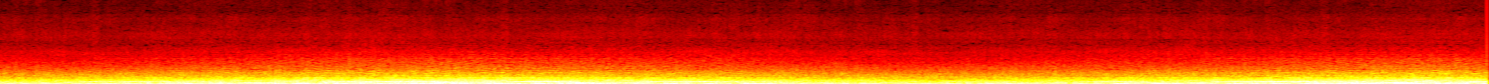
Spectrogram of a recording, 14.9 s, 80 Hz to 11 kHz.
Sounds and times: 0.0s strings 14.8s
0.0s synthesizer 14.8s

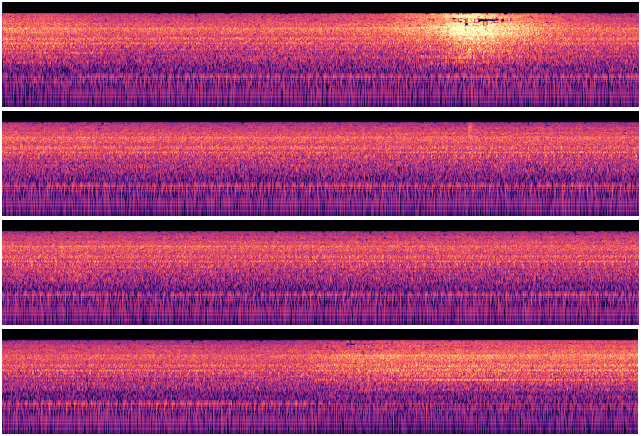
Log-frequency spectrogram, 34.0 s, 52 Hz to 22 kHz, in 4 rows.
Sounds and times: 0.0s new bus engine idling 33.9s
2.7s traffic noise in background 9.6s

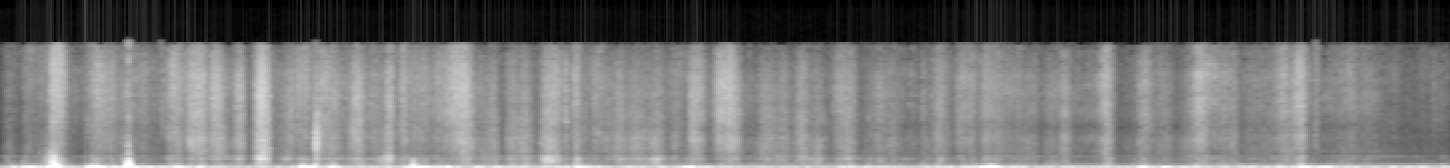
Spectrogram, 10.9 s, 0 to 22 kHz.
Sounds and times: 0.0s wiping hands in towel 10.4s

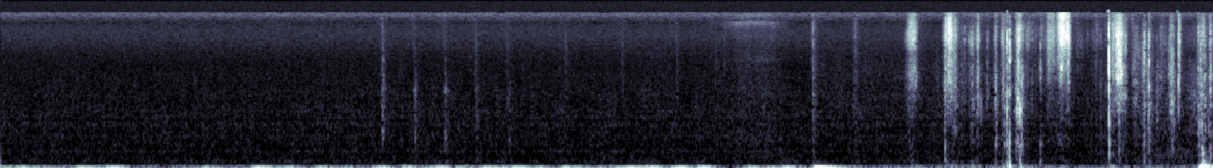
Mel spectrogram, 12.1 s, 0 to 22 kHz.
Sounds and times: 9.1s Cards being handled 12.1s

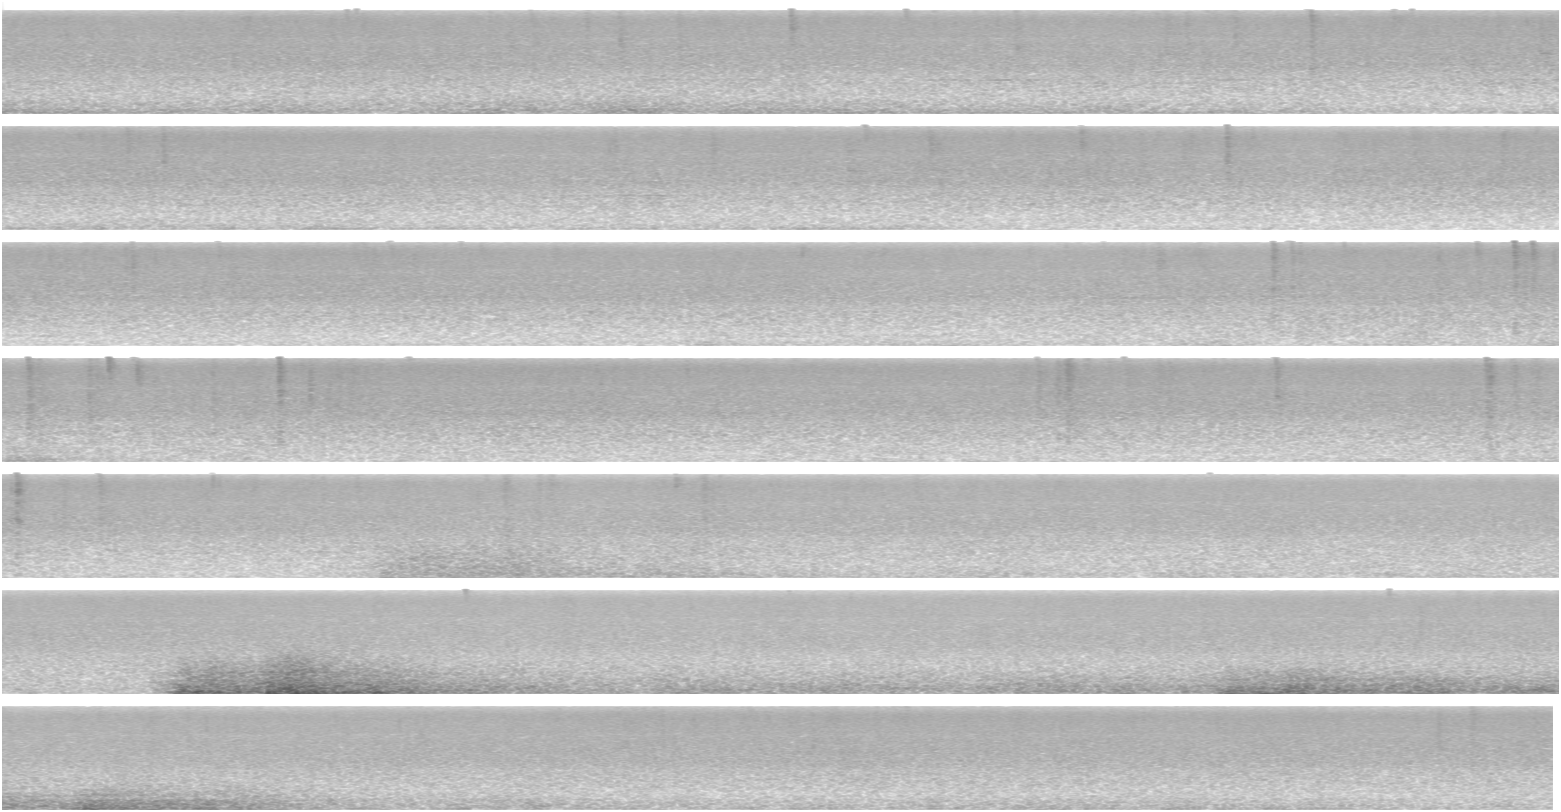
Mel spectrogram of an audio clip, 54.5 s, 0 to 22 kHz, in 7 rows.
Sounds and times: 0.0s rain 54.4s
39.7s massive Thunderclap 42.7s

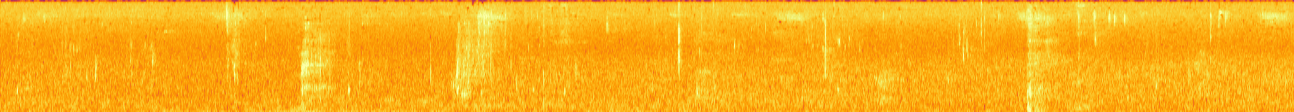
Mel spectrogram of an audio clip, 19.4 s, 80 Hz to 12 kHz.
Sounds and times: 0.0s Swimming in a natural pool 19.4s
14.4s birds 19.4s

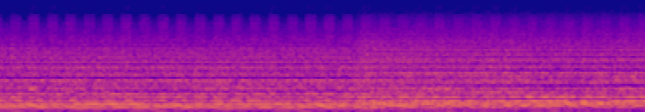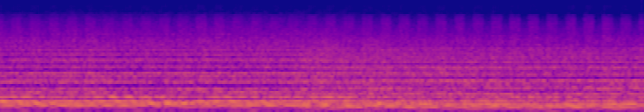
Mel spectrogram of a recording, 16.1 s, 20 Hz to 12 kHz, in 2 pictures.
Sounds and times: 0.0s drone 16.1s

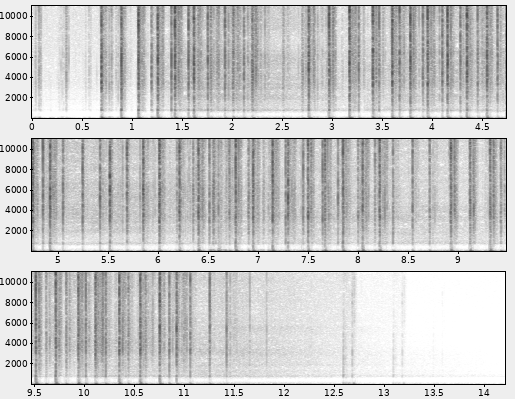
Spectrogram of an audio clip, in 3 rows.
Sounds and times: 0.7s Artificial gun shots 11.6s

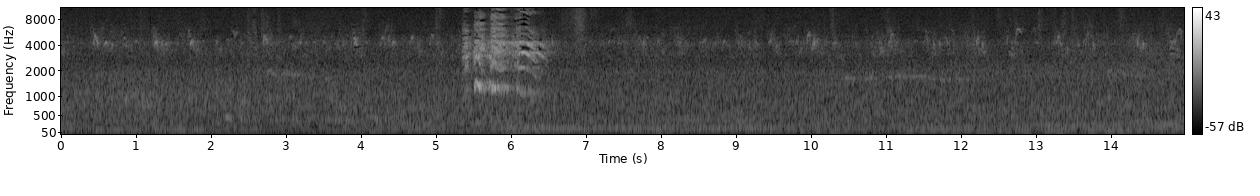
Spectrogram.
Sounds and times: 0.0s soft traffic noise 14.9s
5.3s roosters crowing 6.8s

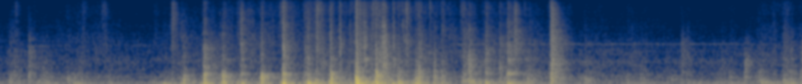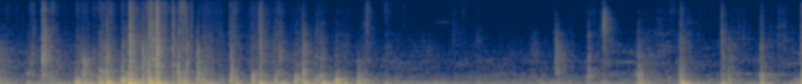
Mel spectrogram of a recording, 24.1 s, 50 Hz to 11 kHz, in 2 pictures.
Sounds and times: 2.4s running up wooden stairs 8.2s
11.4s running up wooden stairs 17.6s

